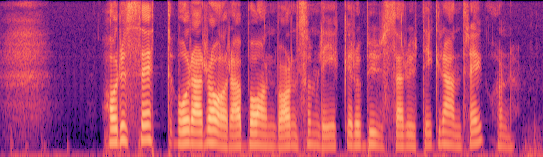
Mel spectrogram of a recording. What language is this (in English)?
Swedish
